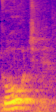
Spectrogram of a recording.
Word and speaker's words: Gort: I'll stick with Gort, which is one syllable.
